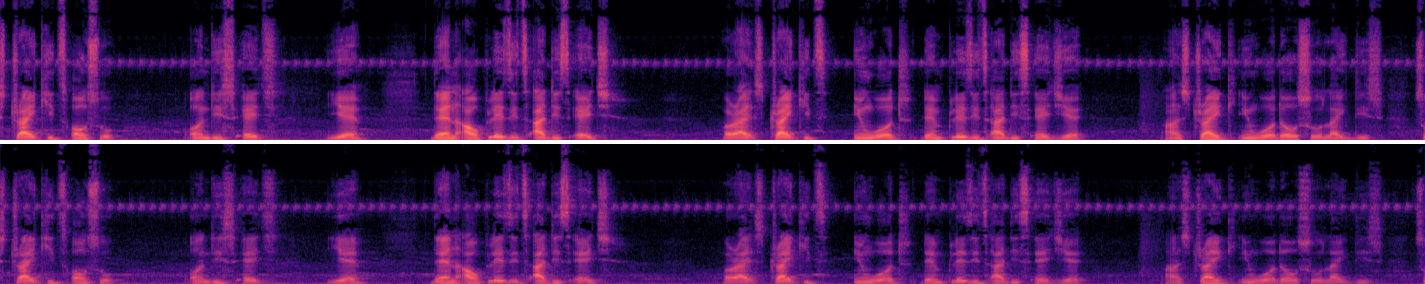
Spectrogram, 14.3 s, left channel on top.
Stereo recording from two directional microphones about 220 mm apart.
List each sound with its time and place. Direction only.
0.0 s speech: 25° left (ahead or behind)
7.2 s speech: 30° left (ahead or behind)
